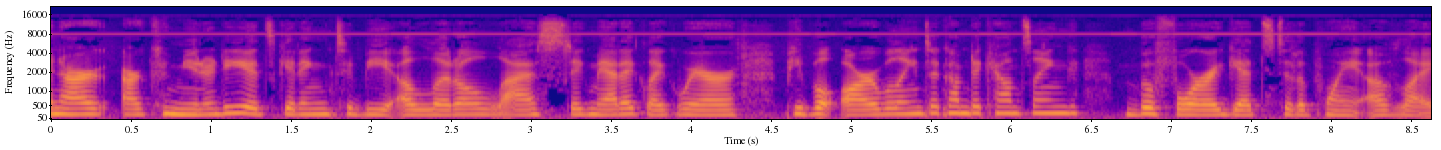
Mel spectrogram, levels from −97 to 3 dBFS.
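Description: Throughout the speech runs a USB whine, a steady tone fixed at 8 kHz and roughly 20 dB below the voice. Current drawn in 125-microsecond microframes leaks through power or ground. Unlike mains hum, it sits high and never drifts in pitch.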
